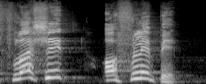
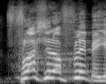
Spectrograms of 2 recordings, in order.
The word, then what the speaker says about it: Flush It or Flip It: This is Flesh It or Flip It. I didn't say it right? What I said? This is Flush It or Flip It.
